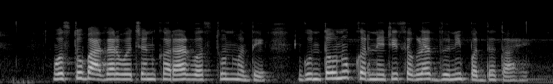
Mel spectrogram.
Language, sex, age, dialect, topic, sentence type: Marathi, female, 25-30, Northern Konkan, banking, statement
